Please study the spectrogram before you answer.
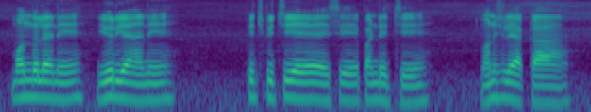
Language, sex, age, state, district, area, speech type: Telugu, male, 30-45, Andhra Pradesh, Bapatla, urban, spontaneous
